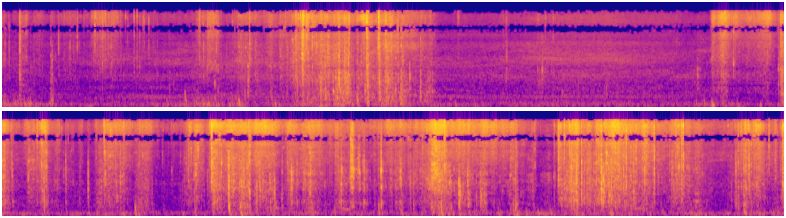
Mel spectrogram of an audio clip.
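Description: Plastic bags and trash rustling and crinkling as they are rummaged through by hand, busier in the second half, over a steady low rumble.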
